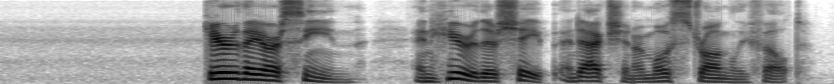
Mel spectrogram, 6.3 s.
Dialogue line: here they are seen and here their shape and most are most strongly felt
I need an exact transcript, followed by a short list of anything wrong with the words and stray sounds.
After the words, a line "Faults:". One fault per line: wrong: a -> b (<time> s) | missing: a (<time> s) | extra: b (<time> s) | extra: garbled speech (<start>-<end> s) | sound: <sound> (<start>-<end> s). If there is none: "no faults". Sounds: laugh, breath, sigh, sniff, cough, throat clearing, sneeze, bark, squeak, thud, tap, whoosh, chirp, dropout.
here they are seen and here their shape and action are most strongly felt
Faults:
wrong: most -> action (4.3 s)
